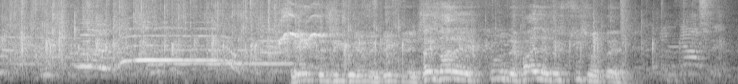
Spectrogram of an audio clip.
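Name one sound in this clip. A crowd of men and women chatters and cheers loudly.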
